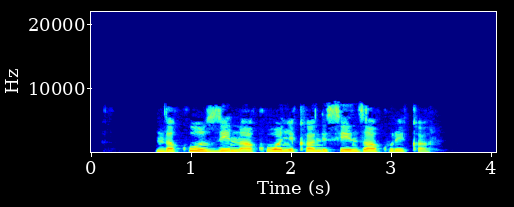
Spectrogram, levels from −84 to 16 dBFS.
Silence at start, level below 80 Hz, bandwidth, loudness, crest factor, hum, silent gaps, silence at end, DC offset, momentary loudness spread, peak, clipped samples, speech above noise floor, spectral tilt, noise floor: 0.65 s; -64 dBFS; 8 kHz; -19 LUFS; 18 dB; none; none; 0.65 s; under 0.1%; 11 LU; -2 dBFS; under 0.1%; 64 dB; -4 dB/octave; -83 dBFS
